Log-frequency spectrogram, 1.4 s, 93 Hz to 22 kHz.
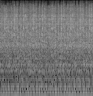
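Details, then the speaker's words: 1947 Chevrolet 3100 with its original 216 six, converted to 12 volts with a new alternator: steady, even low idle with a light lifter tick on top; a healthy engine, plus a small squeak the owner suspects is the belt. "But you can just hear the lifters in there. It's just nice and healthy. That's a 216."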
